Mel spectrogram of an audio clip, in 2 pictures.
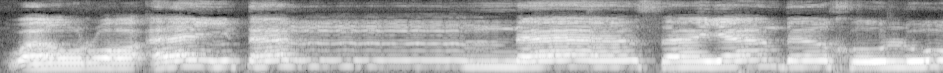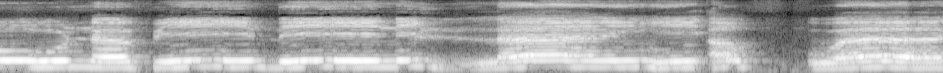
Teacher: Nun itu termasuk harfu Syamsiyah. Makanya alnya tidak terbaca. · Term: idgham Syamsiyah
